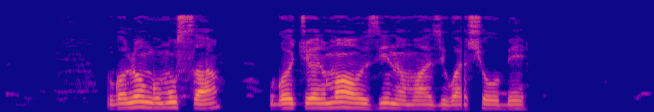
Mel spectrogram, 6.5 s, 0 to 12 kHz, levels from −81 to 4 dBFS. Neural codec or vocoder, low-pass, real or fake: codec, 16 kHz, 8 kbps, FreqCodec, larger model; 7.2 kHz; fake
